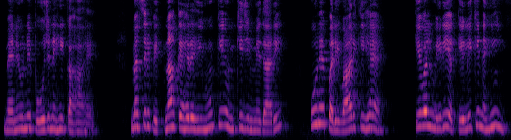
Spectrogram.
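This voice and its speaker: A woman voicing a young daughter-in-law who answers calmly and without fear. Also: a little high, normal speed, close to an everyday voice. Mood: firm. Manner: calm, unafraid.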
